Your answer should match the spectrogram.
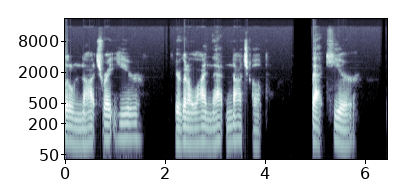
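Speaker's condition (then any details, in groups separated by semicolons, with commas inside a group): No condition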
